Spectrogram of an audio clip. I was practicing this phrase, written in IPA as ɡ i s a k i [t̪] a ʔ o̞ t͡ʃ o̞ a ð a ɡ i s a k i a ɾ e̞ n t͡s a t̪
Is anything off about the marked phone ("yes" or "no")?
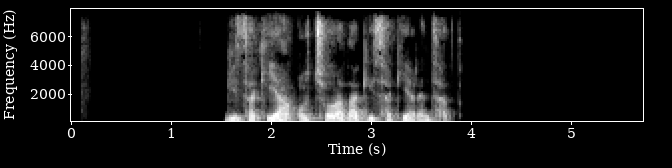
yes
